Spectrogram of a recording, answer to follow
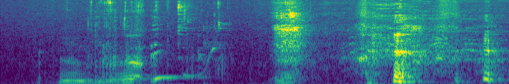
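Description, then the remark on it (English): Wet, gurgling splutters as someone about to cough chokes on a sip of drink and spits it all over themselves, followed by a few sharp sputtering bursts and spitting noises, fairly loud. “I was taking a sip of my drink and I was about to cough. And I just spat it all over myself.”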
